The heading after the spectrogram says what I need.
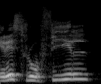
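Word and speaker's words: erythrophil: خلي بالك اي كلمه اقول لك اريثروفيل، فيل دي معناها صبغه PHIL. تمام. PH بتتنطق F برضه. اريثروفيل صبغه حمراء، وهكذا.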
